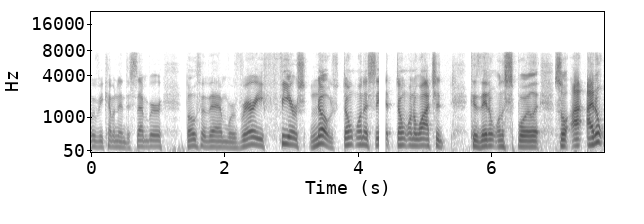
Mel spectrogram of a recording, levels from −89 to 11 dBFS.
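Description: Automatic gain rising runs from 0.05 to 5.17 s. The gain control judged the input too quiet and kept turning it up, so speech and background swell together by about 10 dB across those five seconds instead of holding a steady level.

Packet loss on an ADPCM call opens a hard-edged silent hole from 4.31 to 4.44 s. A gap of 110 ms points to roughly ten lost packets. The decoder's predictor and step size then no longer match the sender's, so speech comes back with brief, slight distortion before settling. Through all this the G.722 wideband coding itself keeps speech clear up to about 7 kHz.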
